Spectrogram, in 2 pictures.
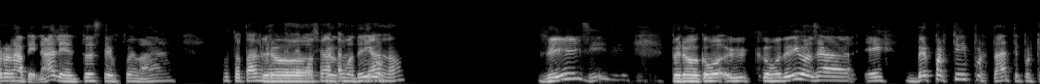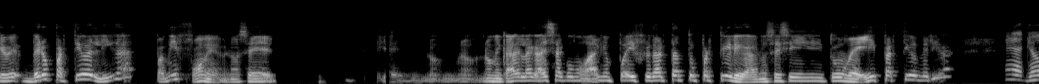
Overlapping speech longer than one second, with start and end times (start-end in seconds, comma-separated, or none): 2.6-3.9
